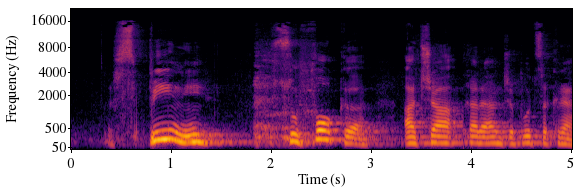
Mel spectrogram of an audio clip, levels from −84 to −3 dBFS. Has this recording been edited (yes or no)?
yes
